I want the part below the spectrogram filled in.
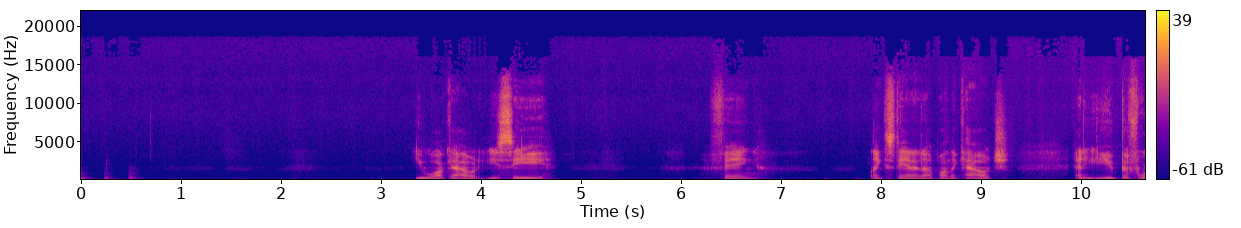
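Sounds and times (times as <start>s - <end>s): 
soft knocking on a door: 0.0s - 0.6s
speech: 3.4s - 4.8s, 6.3s - 6.9s, 7.9s - 10.6s.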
